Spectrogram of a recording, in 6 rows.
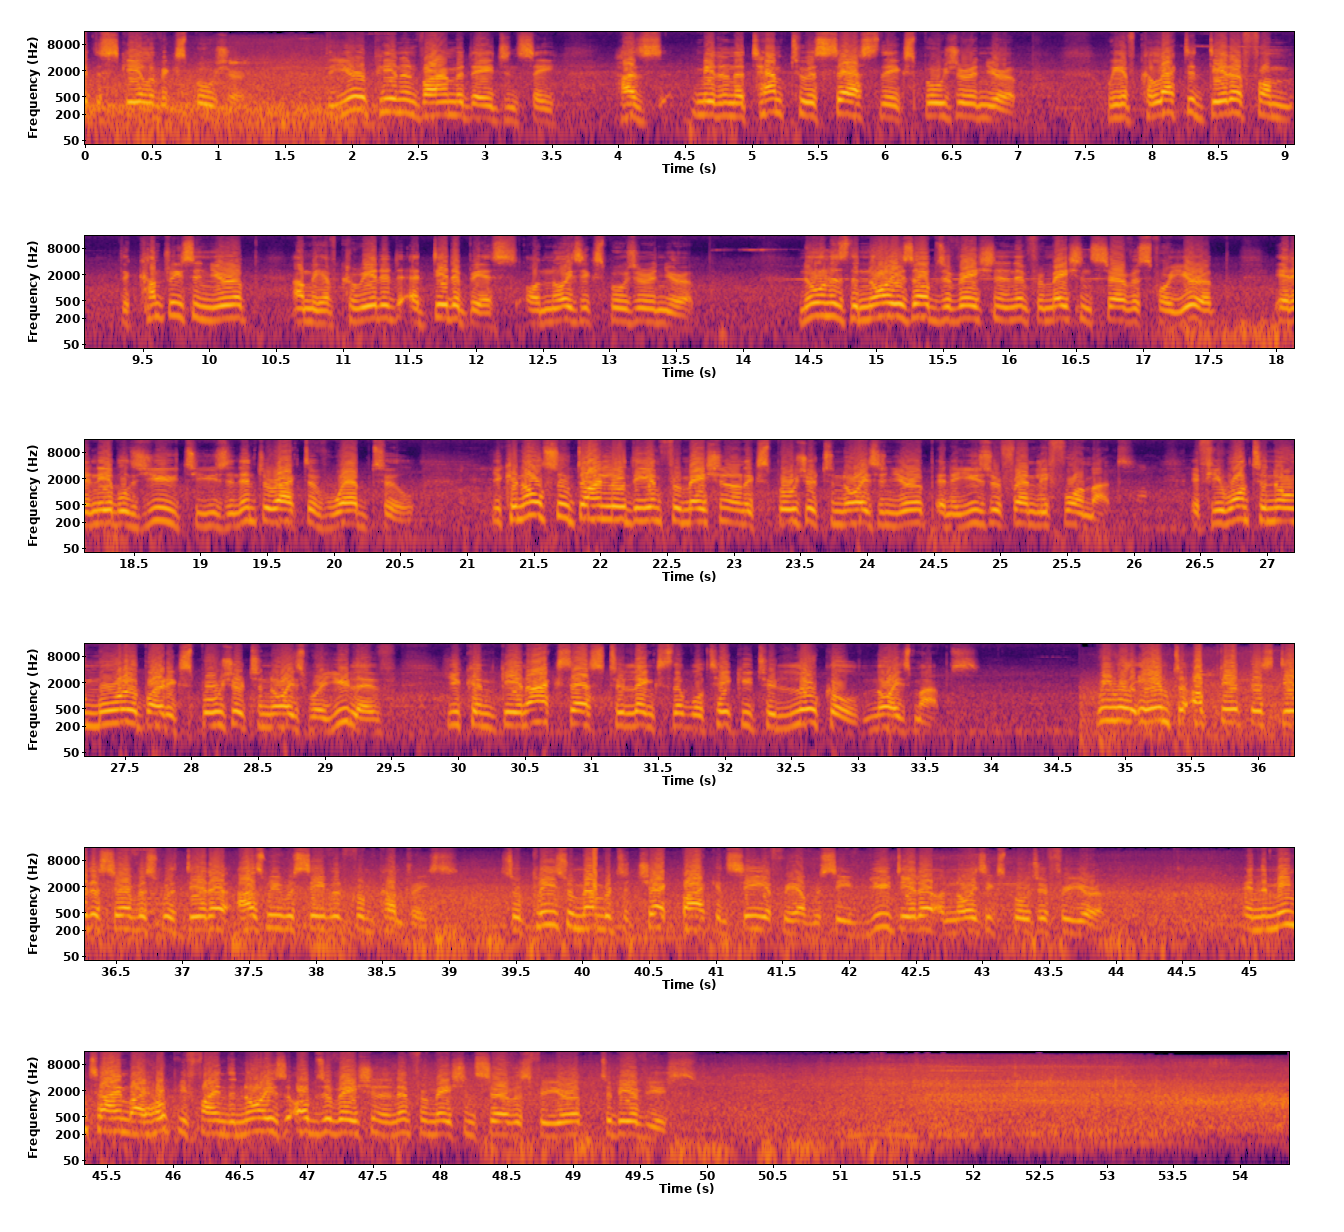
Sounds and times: Speech: 0.0 - 1.2, 1.8 - 7.0, 7.7 - 13.6, 14.4 - 20.6, 21.2 - 33.9, 34.8 - 43.9, 45.0 - 49.9.

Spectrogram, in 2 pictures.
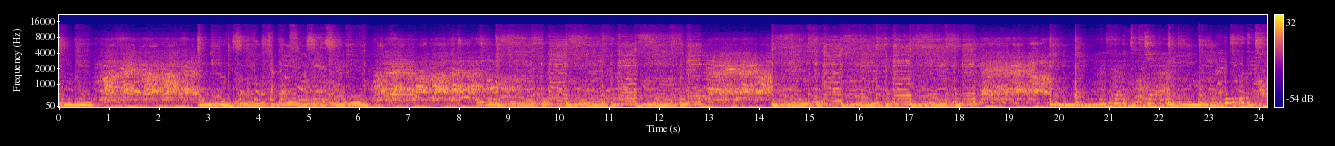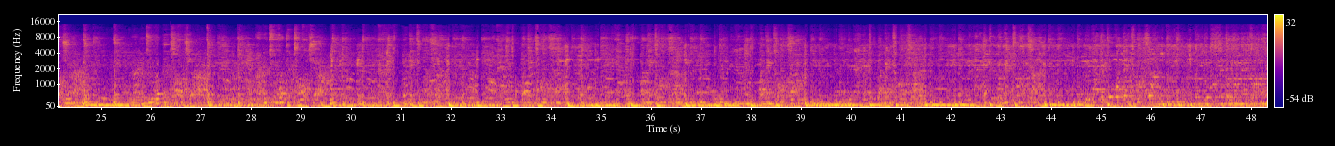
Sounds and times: Rhythm and blues: 0.0 - 48.3.

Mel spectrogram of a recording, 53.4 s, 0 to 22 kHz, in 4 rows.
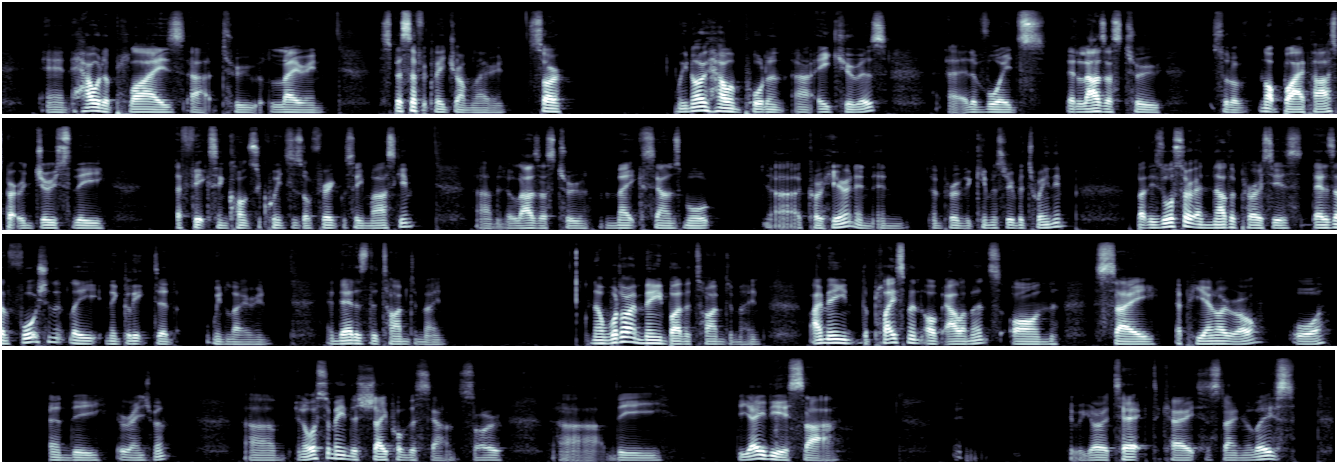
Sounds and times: Speech: 0.4 - 5.8, 6.7 - 14.5, 15.1 - 24.1, 24.7 - 31.2, 32.4 - 41.8, 42.5 - 46.8, 47.4 - 48.6, 49.6 - 49.9, 50.8 - 53.1.

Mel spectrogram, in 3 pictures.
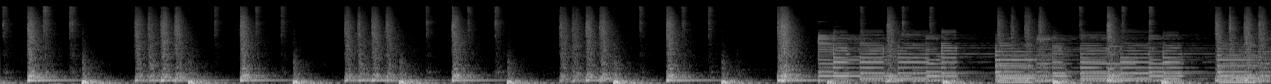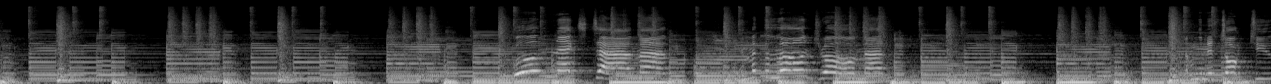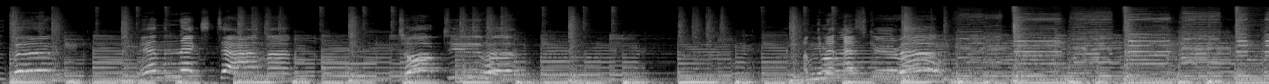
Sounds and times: Bass drum: 0.0 - 8.6, 10.3 - 14.1, 14.8 - 38.1
Drum kit: 0.0 - 38.1.

